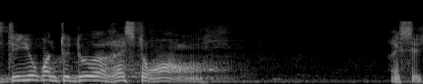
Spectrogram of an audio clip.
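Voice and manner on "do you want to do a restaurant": high, put-on French accent; thick French accent. French gentleman offering work to a designer, mock French accent. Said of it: "in this really thick French accent".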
